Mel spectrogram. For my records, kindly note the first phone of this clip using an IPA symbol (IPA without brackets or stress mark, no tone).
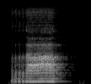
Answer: r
